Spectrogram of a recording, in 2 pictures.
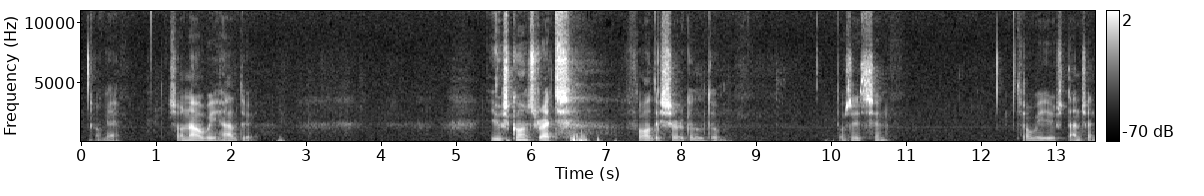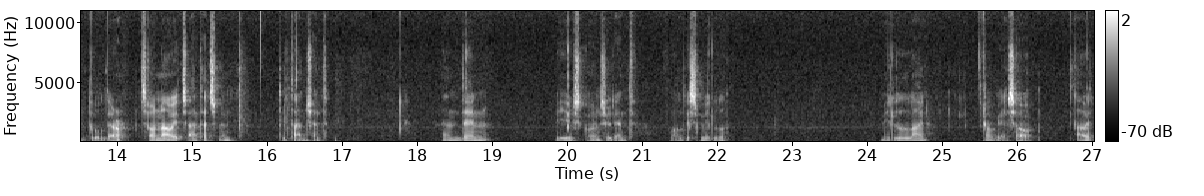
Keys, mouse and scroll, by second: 1.0 Return, 3.7 Escape, 6.0 scroll down 1, 8.2 click, 8.6 Escape, 9.8 click, 13.4 Escape, 14.4 click, 17.4 Escape, 22.6 click.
